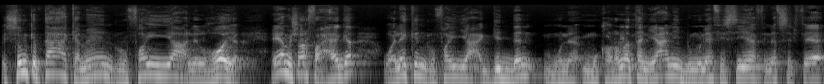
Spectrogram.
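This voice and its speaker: A man's high-pitched voice with a dark, mellow tone, lively intonation, a moderate pace and hardly any pauses, in a very clean recording with a silent background. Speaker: tech YouTuber. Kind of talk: product review.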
